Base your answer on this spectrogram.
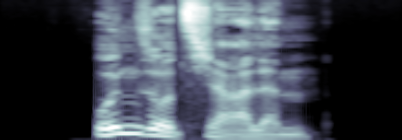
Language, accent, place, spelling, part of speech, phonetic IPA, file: German, Germany, Berlin, unsozialem, adjective, [ˈʊnzoˌt͡si̯aːləm], De-unsozialem.ogg
- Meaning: strong dative masculine/neuter singular of unsozial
